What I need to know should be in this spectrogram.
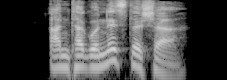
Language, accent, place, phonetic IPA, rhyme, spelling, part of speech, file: German, Germany, Berlin, [antaɡoˈnɪstɪʃɐ], -ɪstɪʃɐ, antagonistischer, adjective, De-antagonistischer.ogg
- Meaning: 1. comparative degree of antagonistisch 2. inflection of antagonistisch: strong/mixed nominative masculine singular 3. inflection of antagonistisch: strong genitive/dative feminine singular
